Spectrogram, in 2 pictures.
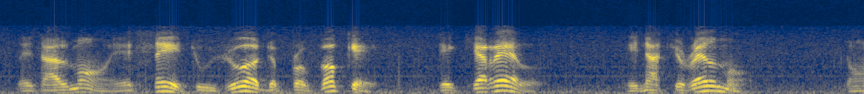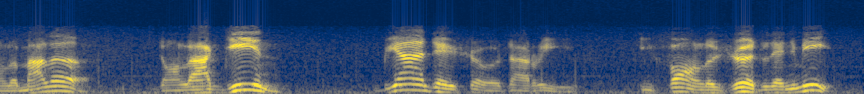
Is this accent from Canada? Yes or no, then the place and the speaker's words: no; England, United Kingdom; French is a second language; ici, chez nous, en Angleterre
